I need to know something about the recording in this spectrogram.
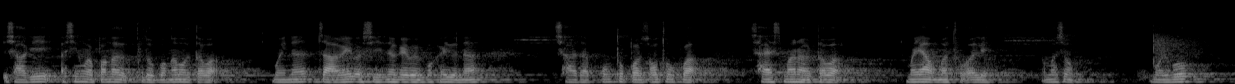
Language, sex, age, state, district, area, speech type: Manipuri, male, 18-30, Manipur, Kakching, rural, spontaneous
